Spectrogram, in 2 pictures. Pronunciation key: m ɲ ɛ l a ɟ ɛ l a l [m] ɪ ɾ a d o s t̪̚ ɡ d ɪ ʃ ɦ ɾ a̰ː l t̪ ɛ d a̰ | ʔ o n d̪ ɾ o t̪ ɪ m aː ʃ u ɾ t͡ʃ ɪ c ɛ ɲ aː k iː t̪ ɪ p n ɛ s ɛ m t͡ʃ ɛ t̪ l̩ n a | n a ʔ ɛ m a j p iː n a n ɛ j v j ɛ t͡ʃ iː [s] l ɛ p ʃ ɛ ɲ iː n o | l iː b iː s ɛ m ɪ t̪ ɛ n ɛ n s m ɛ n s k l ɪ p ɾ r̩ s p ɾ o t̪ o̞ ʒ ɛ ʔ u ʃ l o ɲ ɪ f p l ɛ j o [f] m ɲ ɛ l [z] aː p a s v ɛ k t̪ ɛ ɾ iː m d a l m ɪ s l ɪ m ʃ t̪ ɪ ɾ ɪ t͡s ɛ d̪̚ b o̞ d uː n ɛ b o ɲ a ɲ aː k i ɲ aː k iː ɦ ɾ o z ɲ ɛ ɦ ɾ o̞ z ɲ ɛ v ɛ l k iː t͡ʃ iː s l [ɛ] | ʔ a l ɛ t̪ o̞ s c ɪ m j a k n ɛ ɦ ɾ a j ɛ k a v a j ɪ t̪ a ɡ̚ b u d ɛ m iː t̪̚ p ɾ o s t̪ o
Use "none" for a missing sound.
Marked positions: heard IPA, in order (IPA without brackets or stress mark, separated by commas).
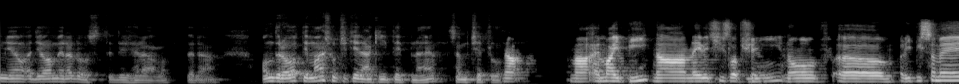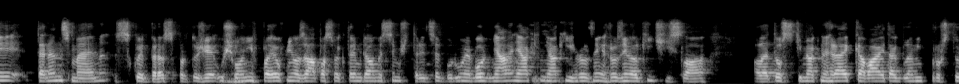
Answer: m, z, f, z, a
